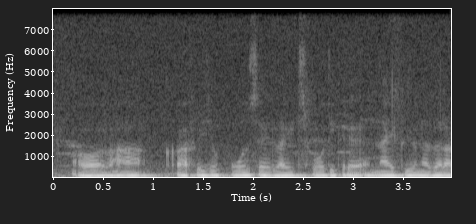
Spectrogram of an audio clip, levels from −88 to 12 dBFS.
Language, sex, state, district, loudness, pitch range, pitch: Hindi, male, Uttarakhand, Tehri Garhwal, -14 LUFS, 95-105 Hz, 100 Hz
